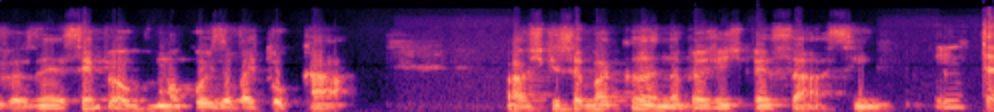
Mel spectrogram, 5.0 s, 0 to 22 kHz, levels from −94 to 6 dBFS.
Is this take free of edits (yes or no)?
yes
